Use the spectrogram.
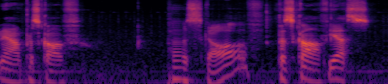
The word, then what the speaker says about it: Pskov: Well, no matter what, Preskov's no longer a useful military installation. Preskov? Where's that? What you're attacking right now, Preskov. Pskov? Pskov, yes. There's no R in that word.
